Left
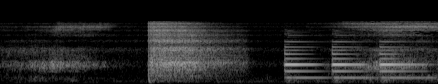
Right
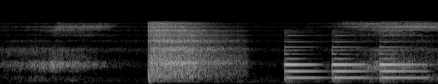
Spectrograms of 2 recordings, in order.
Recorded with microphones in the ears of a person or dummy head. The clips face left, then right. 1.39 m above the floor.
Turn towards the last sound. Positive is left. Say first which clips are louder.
# right 3 dB
turn(degrees=-30)  # may be behind; listen again after turning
